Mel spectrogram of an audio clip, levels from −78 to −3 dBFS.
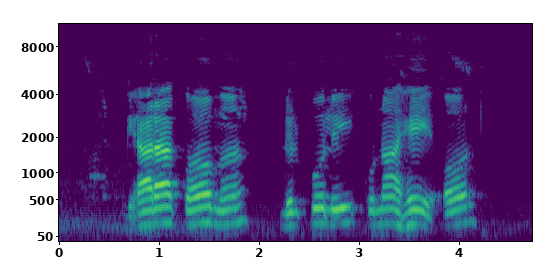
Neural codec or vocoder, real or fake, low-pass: none; real; 9.9 kHz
